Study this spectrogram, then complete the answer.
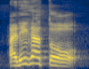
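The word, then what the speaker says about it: ありがとう: okay then now listen and repeat after Risa arigato now you try arigato your turn again arigato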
